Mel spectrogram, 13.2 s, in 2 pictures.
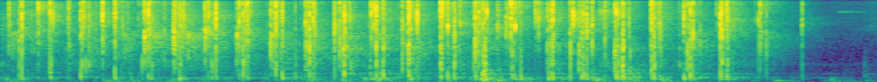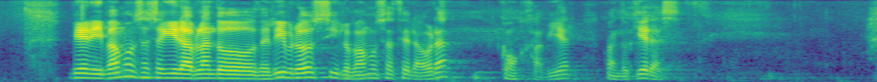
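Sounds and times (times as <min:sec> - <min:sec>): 
applause: 0:00.0 - 0:06.1
speech: 0:07.1 - 0:11.8.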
